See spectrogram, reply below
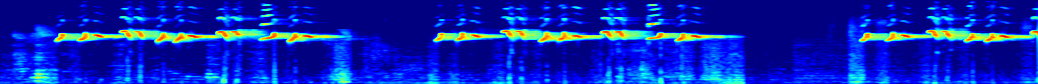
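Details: Sooty-headed bulbul song for training other birds to sing: bursts of five or six bright, slurred whistles, each burst lasting about three seconds and separated by short silences.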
